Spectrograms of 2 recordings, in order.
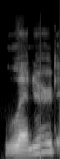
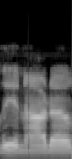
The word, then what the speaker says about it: Lionardo: apologize to the host uh leonard is that how you say it um yo leonardo leonardo just don't call me for dinner brother okay i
